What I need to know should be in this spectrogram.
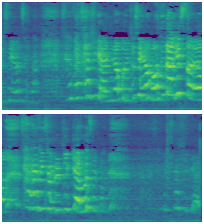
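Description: A young woman speaks with emotion, heard through a microphone in a hall.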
